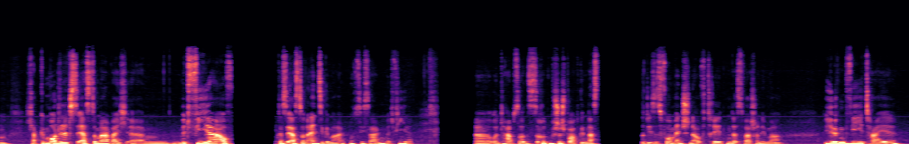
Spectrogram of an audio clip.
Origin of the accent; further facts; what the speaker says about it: Rhineland-Palatinate, Germany; now in Darmstadt, Germany; komme gebürtig aus der Pfalz. Dort habe ich auch mein Abitur gemacht und bin jetzt in Darmstadt.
